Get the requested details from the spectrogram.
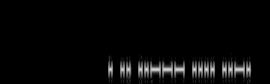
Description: Morse code, heard as a keyed tone, about 40 wpm, 700 Hz. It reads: EI2HF
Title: DXCC-100 Call Signs - 5 Characters - Repeated 2x - 40wpm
